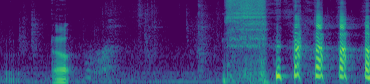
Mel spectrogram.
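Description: A cat meows: one short call early on, then after a brief burst of rustling, a quick run of five short, insistent meows in a steady rhythm.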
